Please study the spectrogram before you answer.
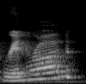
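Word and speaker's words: Grindrod: grind Rod except for you don't pronounce you pronounce it grin Rod but it's spelled grind Rod like that's just hilarious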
